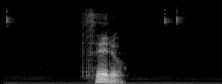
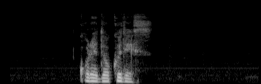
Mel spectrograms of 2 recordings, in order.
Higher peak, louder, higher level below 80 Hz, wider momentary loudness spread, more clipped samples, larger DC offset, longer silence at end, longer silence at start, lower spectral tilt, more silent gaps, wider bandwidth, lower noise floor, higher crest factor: about the same, -6 dBFS vs -6 dBFS; about the same, -22 LUFS vs -23 LUFS; first, -54 dBFS vs -66 dBFS; first, 22 LU vs 15 LU; neither; neither; second, 1 s vs 1.15 s; about the same, 0.85 s vs 0.8 s; about the same, -6 dB/octave vs -7 dB/octave; neither; first, 15 kHz vs 11.5 kHz; about the same, -62 dBFS vs -64 dBFS; about the same, 22 dB vs 20 dB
